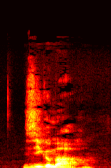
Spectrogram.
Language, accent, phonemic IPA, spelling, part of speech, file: French, France, /zi.ɡɔ.maʁ/, zigomar, noun, LL-Q150 (fra)-zigomar.wav
- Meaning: 1. synonym of zigoto 2. cavalry sabre 3. penis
